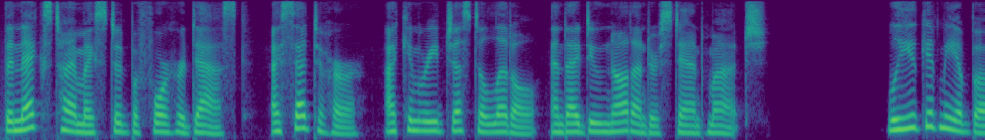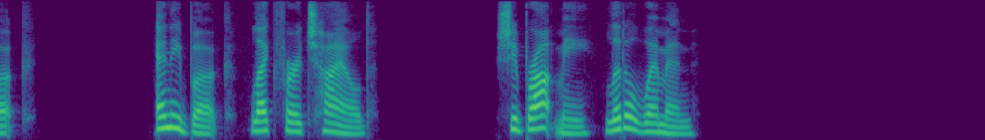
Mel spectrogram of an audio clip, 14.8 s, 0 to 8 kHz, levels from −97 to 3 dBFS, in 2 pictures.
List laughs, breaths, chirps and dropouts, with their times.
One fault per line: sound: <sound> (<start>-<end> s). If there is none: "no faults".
no faults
